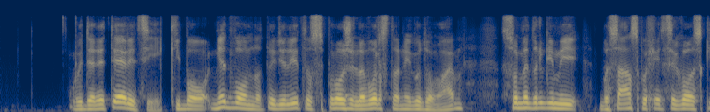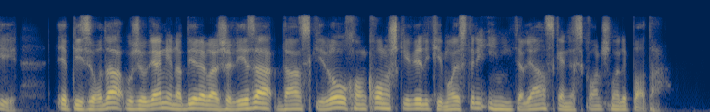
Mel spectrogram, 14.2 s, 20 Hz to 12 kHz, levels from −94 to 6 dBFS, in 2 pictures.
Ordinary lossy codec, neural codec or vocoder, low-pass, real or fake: none; codec, 16 kHz, 2 kbps, X-Codec, HuBERT features, trained on general audio; 7.2 kHz; fake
